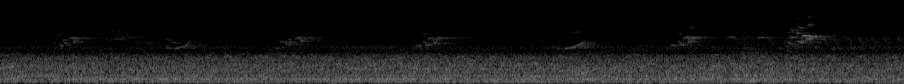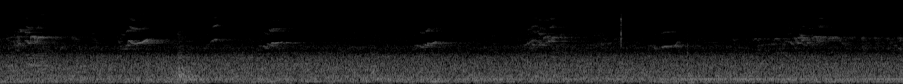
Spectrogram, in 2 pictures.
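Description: A bird chirping: short, high chirps repeated about once or twice a second, over a steady low background rumble.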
